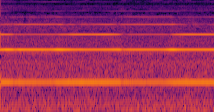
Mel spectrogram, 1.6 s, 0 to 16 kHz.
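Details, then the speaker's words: Nokta Makro Legend metal detector in a gold nugget setting: continuous clean high threshold tone over faint hiss, set high (adjustable up to 30, suggested 15), which helps on small and deep gold targets. "Bunyi ni sangat membantu. Kalau tuan-tuan main benda emas, benda yang halus memang sangat membantu."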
